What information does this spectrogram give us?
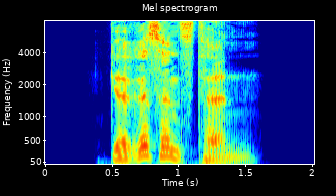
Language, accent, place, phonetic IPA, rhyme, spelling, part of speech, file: German, Germany, Berlin, [ɡəˈʁɪsn̩stən], -ɪsn̩stən, gerissensten, adjective, De-gerissensten.ogg
- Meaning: 1. superlative degree of gerissen 2. inflection of gerissen: strong genitive masculine/neuter singular superlative degree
